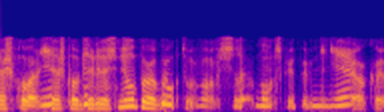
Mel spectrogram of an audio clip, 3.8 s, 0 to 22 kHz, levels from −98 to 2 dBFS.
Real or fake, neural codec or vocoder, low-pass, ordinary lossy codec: fake; autoencoder, 44.1 kHz, a latent of 192 numbers a frame, MeloTTS; 5.4 kHz; Opus, 64 kbps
